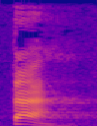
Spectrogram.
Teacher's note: huruf ta keluar dengan menyentuhkan ujung lidah kita dengan gusi gusi gigi seri bagian atas ta kemudian huruf ta ketika diucapkan terdengar ada nafas yang mengalir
